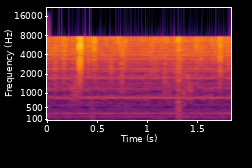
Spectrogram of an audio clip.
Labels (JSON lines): {"label": "anthrophony, boat engine", "recorder": "SoundTrap 300"}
